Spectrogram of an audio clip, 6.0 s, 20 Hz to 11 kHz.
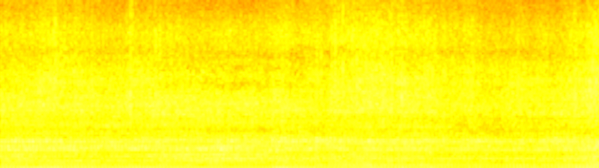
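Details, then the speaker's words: Craftsman brush mower, probably early-to-mid 2000s, sat 3 years, then carburetor rebuilt, new air filter, spark plug, oil and strings: while cutting tall grass the single-cylinder engine holds a steady, even beat, no missing or surging; running healthy under load. "but but anyway it works it's sat for 3 years unused and carburetor rebuild air filter some oil spark plug and she is ready to rip buddy um working great"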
